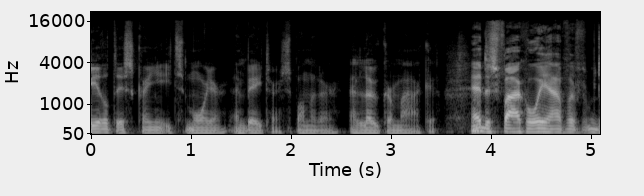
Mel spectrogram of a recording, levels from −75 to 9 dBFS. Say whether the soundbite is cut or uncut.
cut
